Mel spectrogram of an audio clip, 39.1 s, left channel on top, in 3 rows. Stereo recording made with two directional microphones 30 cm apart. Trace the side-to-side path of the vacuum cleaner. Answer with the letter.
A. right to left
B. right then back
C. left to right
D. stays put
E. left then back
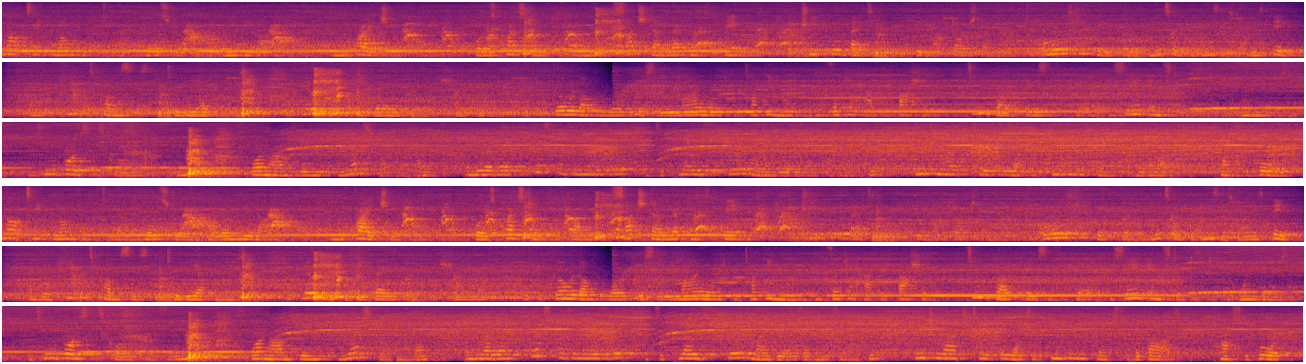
A.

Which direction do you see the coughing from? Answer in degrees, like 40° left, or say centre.
centre.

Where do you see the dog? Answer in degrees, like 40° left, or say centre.
60° right.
